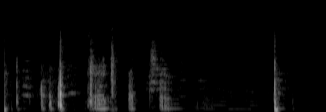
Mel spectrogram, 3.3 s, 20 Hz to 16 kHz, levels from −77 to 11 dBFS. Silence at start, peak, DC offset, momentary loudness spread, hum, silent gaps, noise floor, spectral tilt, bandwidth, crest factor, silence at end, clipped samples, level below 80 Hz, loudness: 0.05 s; -10 dBFS; under 0.1%; 15 LU; none; none; -73 dBFS; -6.5 dB/octave; 7.2 kHz; 32 dB; 0.45 s; under 0.1%; -64 dBFS; -39 LUFS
